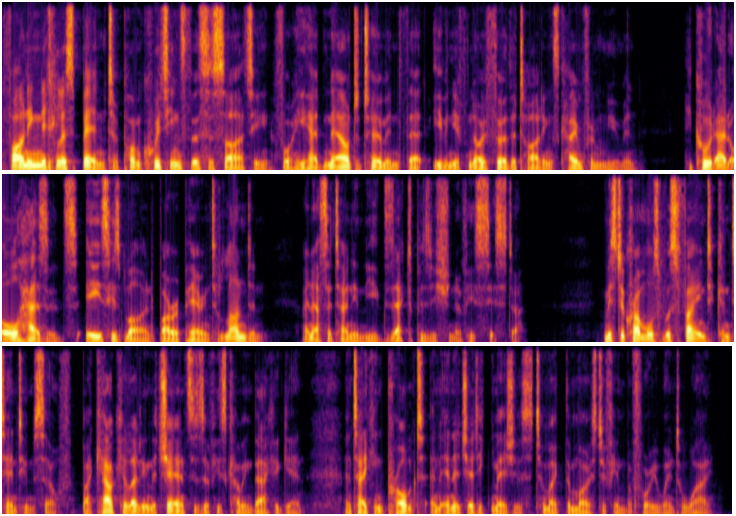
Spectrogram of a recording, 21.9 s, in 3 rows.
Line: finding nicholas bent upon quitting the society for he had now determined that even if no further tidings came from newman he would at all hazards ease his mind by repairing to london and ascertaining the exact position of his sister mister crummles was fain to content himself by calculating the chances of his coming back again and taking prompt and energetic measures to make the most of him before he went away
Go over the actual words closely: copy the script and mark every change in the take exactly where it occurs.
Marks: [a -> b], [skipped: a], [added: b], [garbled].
finding nicholas bent upon quitting the society for he had now determined that even if no further tidings came from newman he [would -> could] at all hazards ease his mind by repairing to london and ascertaining the exact position of his sister mister crummles was fain to content himself by calculating the chances of his coming back again and taking prompt and energetic measures to make the most of him before he went away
